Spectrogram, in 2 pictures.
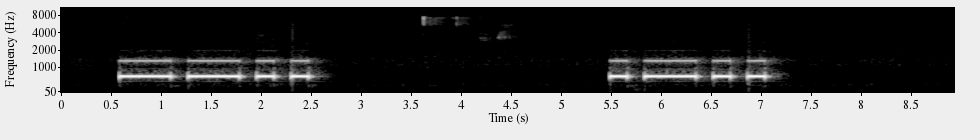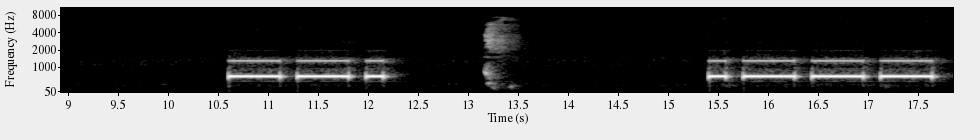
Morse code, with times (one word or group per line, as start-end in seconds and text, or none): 0.6-2.5 Z
5.5-7.0 L
10.6-12.2 G
15.4-17.6 J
